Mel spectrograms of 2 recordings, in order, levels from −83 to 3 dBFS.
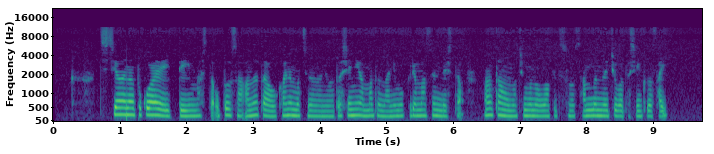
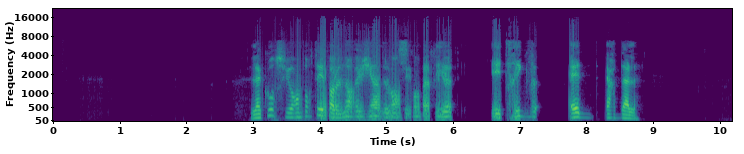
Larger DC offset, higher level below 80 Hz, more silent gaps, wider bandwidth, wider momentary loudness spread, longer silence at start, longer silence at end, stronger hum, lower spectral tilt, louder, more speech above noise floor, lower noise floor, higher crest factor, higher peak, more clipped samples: neither; second, -58 dBFS vs -52 dBFS; neither; second, 11.5 kHz vs 16.5 kHz; first, 12 LU vs 8 LU; second, 0.75 s vs 3 s; second, 0.55 s vs 1.4 s; neither; first, -7.5 dB/octave vs -4.5 dB/octave; about the same, -25 LUFS vs -25 LUFS; second, 24 dB vs over 65 dB; second, -48 dBFS vs under -90 dBFS; second, 18 dB vs 24 dB; about the same, -6 dBFS vs -4 dBFS; neither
